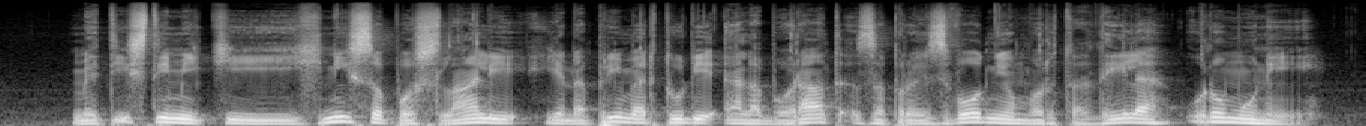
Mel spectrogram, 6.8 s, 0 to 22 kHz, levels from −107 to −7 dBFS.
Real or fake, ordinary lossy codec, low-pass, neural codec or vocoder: real; none; 19.8 kHz; none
